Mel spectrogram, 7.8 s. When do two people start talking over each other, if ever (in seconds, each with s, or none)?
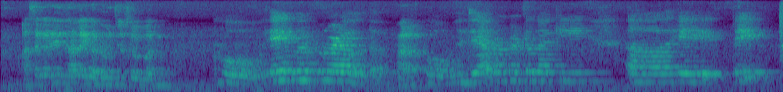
none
